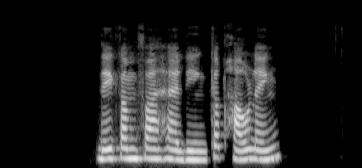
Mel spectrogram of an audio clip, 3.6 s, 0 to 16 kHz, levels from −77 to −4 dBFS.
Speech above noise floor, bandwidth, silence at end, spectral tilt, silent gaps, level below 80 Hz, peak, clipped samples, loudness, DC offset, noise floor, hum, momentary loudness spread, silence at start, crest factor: over 74 dB; 8.8 kHz; 0.8 s; -6.5 dB/octave; none; -68 dBFS; -2 dBFS; under 0.1%; -16 LUFS; under 0.1%; under -90 dBFS; none; 5 LU; 0.95 s; 16 dB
